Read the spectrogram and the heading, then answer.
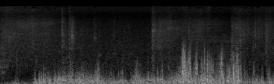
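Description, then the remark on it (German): Wind blows steadily, gusting against the microphone with a continuous low rumble and rushing noise that starts abruptly and holds strong throughout, with no voices. “Hört nochmal hier Soundtracks vom Wind, hoffentlich.”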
